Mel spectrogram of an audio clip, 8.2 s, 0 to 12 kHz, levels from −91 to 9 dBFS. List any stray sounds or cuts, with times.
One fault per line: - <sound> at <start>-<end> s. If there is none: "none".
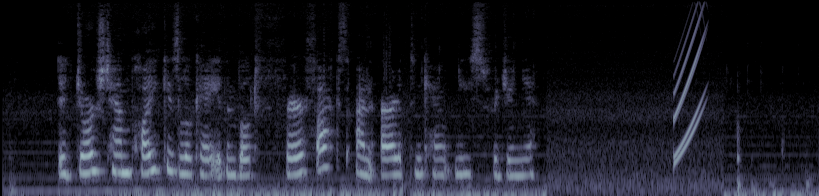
- dropout at 4.0-4.1 s
- chirp at 6.7-7.1 s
